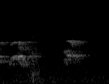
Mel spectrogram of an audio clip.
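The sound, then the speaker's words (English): A dog, excited about pizza, gives two quick, high-pitched excited barks, almost yips, separated by a brief pause, fairly quiet, with no voices around them. “Does your dog care to weigh in?”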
